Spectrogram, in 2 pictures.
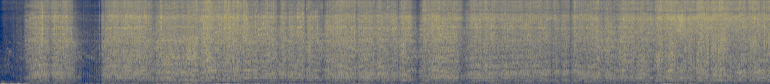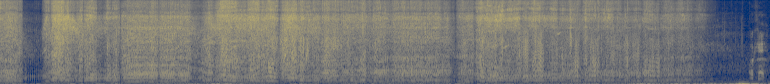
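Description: Gas-powered string trimmer running at high revs as it cuts dry, overgrown grass, its engine pitch wavering slightly. The engine note dips briefly about two seconds in, and the sound breaks off for a moment near the middle.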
